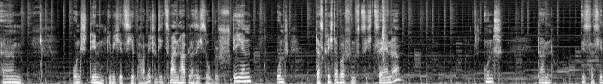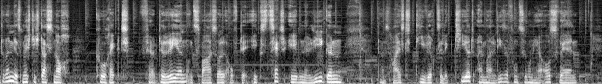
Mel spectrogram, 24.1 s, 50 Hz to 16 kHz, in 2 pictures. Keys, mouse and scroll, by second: 2.0 click, 6.8 KP_5, 7.0 KP_0, 7.6 KP_Enter, 10.7-11.0 scroll down 2, 15.1 click, 15.6 scroll down 2, 17.0 click, 22.6 click, 23.8 click.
